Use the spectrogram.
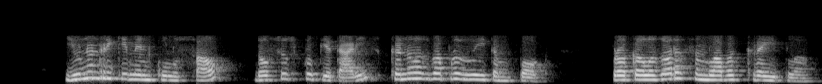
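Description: Throughout, the speech passes through a Bluetooth CVSD headset codec, coding each sample as one adaptive up-or-down bit, consistent with a 64 kbps link. Only 150 Hz to 3.6 kHz survives, so it sounds thin. S sounds turn scratchy, over a granular hiss.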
